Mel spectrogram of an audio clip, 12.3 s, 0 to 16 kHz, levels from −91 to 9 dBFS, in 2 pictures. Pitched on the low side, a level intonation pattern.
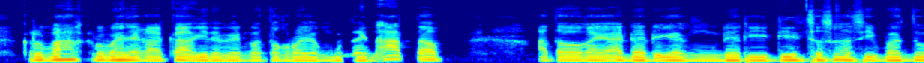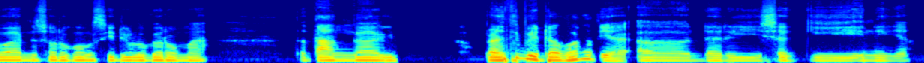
Yes: low, 120 Hz; narrow, 1.6 semitones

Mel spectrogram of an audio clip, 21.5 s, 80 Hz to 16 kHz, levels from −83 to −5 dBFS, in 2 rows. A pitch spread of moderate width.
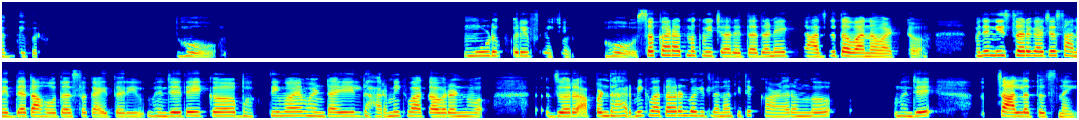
No: narrow, 2.2 semitones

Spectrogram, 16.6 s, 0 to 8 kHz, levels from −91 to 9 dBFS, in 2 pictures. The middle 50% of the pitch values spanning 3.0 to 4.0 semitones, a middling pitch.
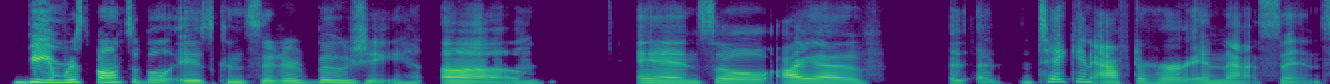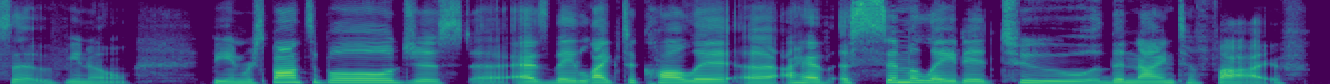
Yes: average, 3.3 semitones; medium, 180 Hz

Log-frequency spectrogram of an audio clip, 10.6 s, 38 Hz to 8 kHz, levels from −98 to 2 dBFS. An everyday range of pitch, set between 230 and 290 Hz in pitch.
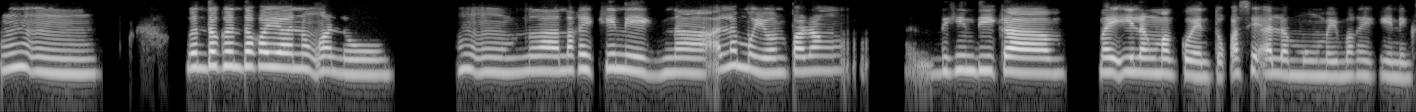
Yes: average, 3.0 semitones; very high, 255 Hz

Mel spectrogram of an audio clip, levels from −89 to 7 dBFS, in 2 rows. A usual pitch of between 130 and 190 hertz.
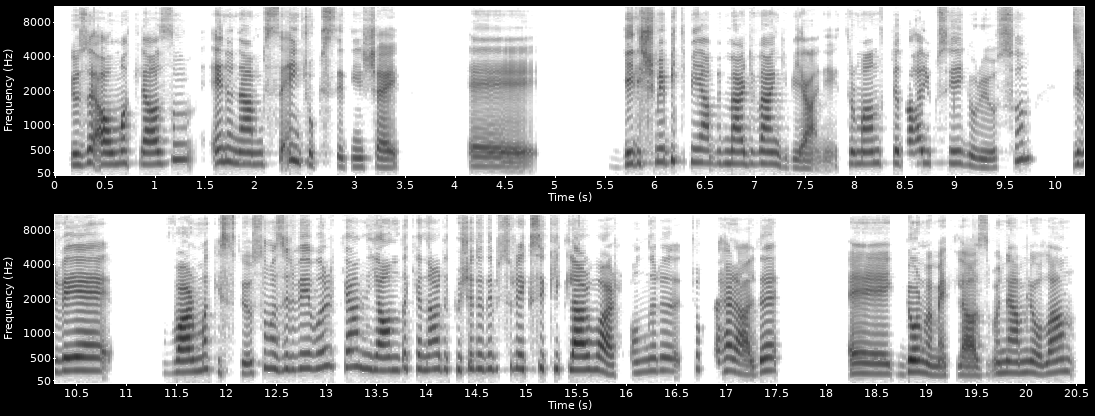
No: high, 240 Hz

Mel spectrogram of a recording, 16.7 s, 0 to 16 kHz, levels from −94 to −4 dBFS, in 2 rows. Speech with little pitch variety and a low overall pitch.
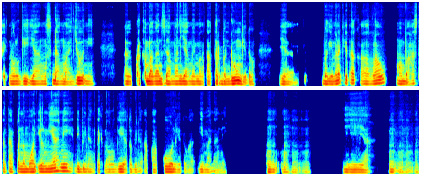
Yes: narrow, 1.6 semitones; low, 110 Hz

